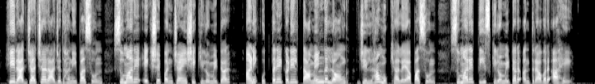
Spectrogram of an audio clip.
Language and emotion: Marathi, neutral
